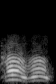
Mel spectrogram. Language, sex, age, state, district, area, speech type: Marathi, male, 60+, Maharashtra, Akola, urban, conversation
